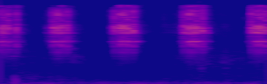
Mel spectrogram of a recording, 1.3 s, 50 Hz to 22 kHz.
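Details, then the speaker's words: Original Traxxas TRX4 Sport motor, after running through water and the ESC smoked and caught fire, turned by hand: sharp dry evenly spaced clicks about three per second; owner suspects a motor fault made the ESC struggle; clicking. "so I went to the shop and if you turn the motor I don't know if you can hear that but it's making some kind of noise there it is there was the big one hear it hear that"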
